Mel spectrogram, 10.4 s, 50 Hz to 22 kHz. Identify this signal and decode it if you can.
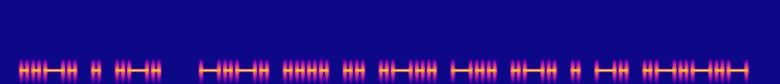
Morse code, heard as a keyed tone, about 15 wpm, 700 Hz. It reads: FER CHILDREN.
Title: Sentences from Top 400 Words and Abbreviations 15wpm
